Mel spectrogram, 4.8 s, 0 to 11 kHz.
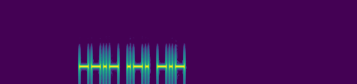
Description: Morse code, heard as a keyed tone, about 31 wpm, 700 Hz. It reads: QRK
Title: Q-Codes with Spoken Meaning - 30wpm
